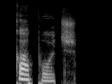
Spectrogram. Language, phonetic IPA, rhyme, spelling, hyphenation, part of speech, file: Hungarian, [ˈkɒpot͡ʃ], -ot͡ʃ, kapocs, ka‧pocs, noun, Hu-kapocs.ogg
- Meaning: 1. hook, clamp, clip (paper), buckle (belt) 2. tie, bond, link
